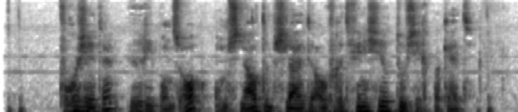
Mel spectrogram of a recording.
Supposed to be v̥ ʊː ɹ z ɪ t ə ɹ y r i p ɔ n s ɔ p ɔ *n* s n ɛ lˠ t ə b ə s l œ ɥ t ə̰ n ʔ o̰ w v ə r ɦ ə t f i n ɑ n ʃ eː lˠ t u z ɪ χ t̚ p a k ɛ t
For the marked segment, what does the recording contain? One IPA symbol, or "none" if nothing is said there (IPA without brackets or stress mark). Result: m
